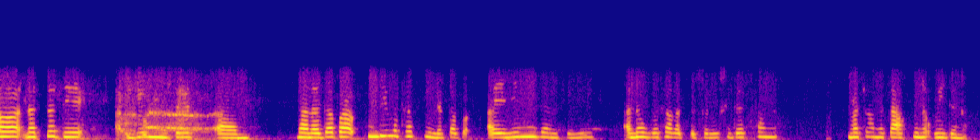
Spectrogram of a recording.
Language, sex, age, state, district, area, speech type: Manipuri, female, 18-30, Manipur, Senapati, urban, conversation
